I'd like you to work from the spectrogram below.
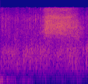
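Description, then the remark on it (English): A church crowd claps for the worship band after a morning time of worship, a dense, steady round of applause, a continuous wash of many hands that swells slightly partway through and holds without pause. “Why don't we just give the band a round of applause there?”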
